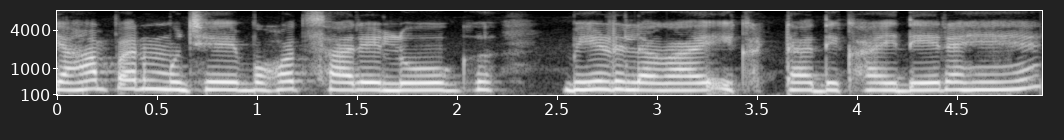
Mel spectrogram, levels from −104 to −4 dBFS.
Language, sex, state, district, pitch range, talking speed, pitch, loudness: Hindi, female, Chhattisgarh, Bilaspur, 255-275 Hz, 160 wpm, 260 Hz, -12 LUFS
